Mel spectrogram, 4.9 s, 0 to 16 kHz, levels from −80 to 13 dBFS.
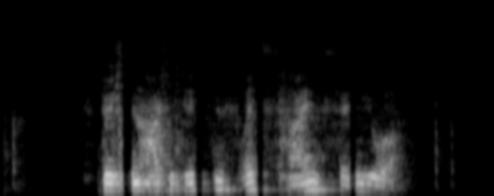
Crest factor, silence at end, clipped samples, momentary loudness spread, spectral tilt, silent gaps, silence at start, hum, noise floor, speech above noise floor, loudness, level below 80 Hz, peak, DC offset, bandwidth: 20 dB; 1 s; under 0.1%; 12 LU; -11.5 dB/octave; none; 1.05 s; none; -66 dBFS; 47 dB; -20 LUFS; -64 dBFS; -2 dBFS; under 0.1%; 3.2 kHz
